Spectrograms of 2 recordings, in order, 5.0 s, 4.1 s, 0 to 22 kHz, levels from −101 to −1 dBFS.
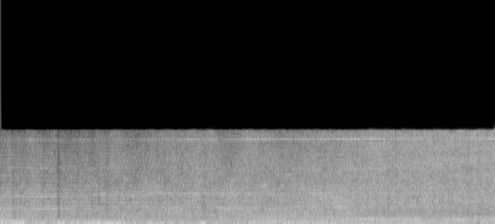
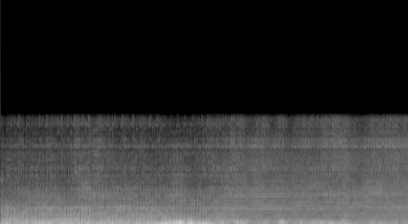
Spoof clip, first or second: second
